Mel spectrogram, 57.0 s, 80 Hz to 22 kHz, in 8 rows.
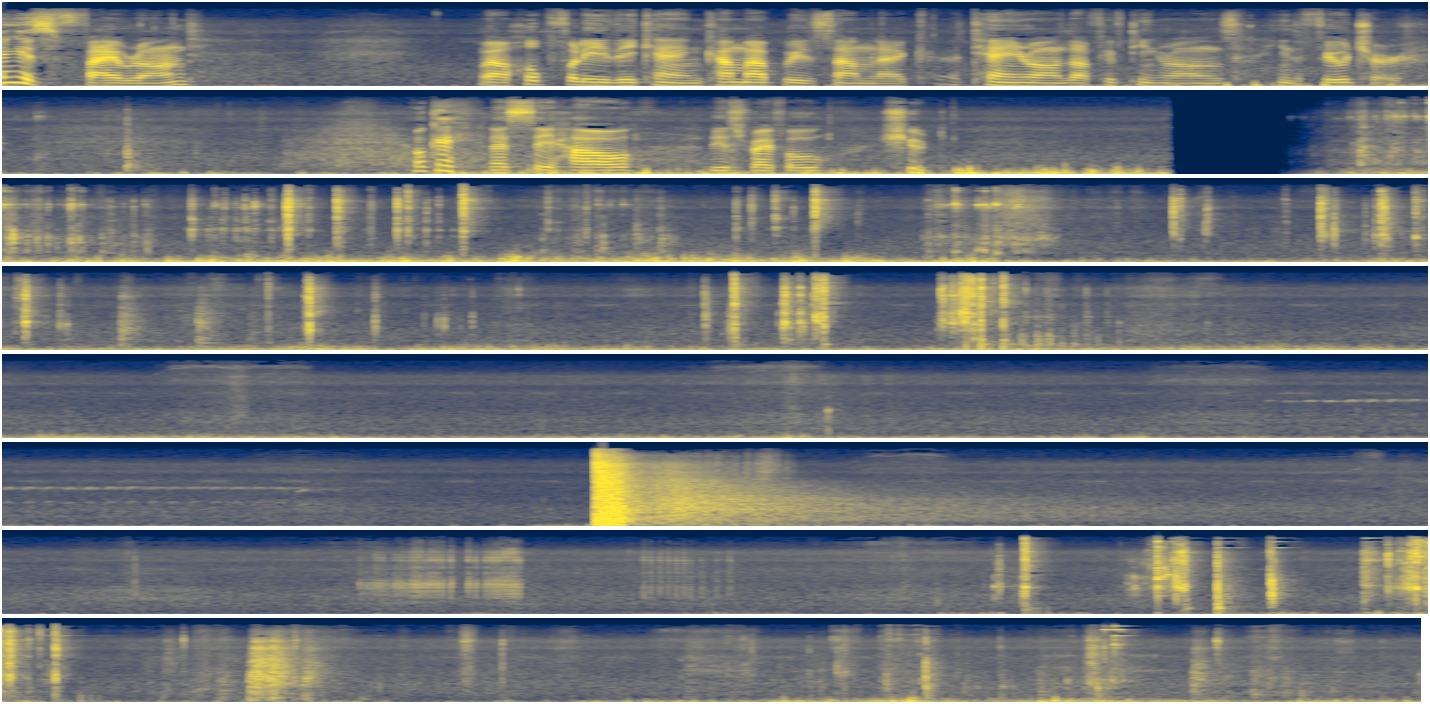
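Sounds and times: sharp clicks and cracks: 0:14.2 - 0:18.6, 0:20.1 - 0:21.8, 0:22.7 - 0:23.8, 0:24.9 - 0:26.8, 0:38.6 - 0:40.5, 0:47.7 - 0:50.3
rifle shot with ringing echo: 0:38.6 - 0:40.9.

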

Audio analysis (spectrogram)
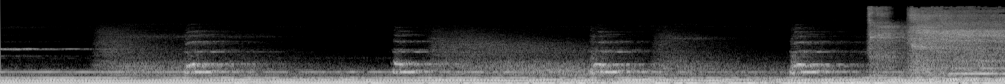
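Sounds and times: low vocal drone: 0:08.6 - 0:10.0.

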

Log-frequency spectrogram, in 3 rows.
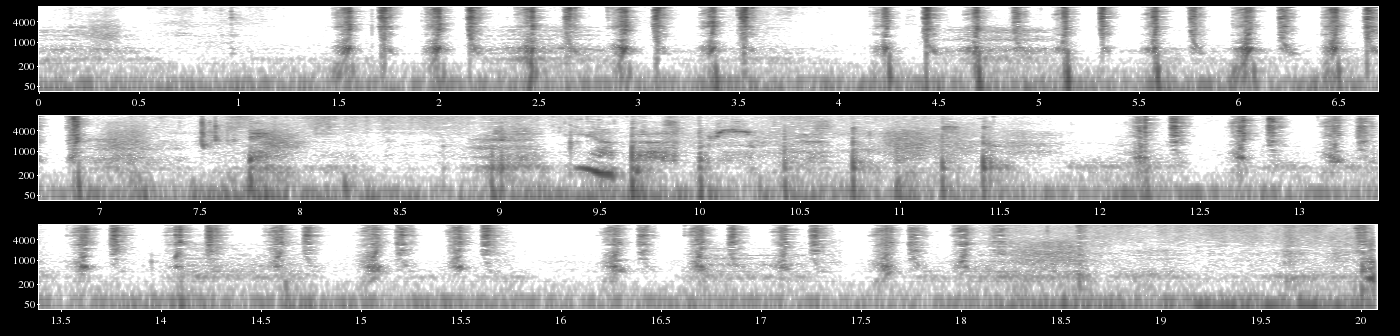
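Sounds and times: scissors snipping hair: 0:01.5 - 0:03.6, 0:04.2 - 0:07.6, 0:12.2 - 0:18.2.

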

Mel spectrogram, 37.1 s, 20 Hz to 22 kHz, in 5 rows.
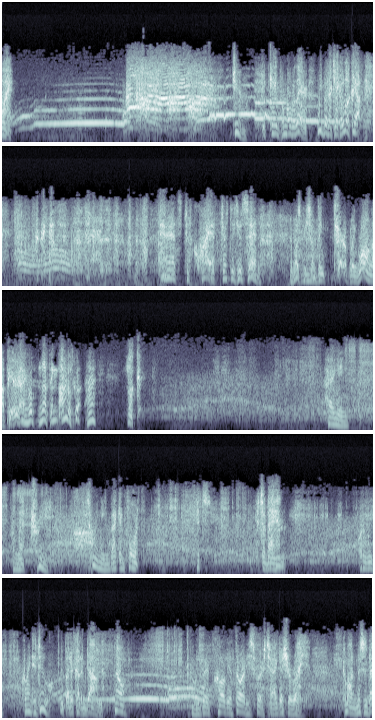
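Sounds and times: shrill wavering scream: 0:00.0 - 0:09.0, 0:17.4 - 0:37.0.

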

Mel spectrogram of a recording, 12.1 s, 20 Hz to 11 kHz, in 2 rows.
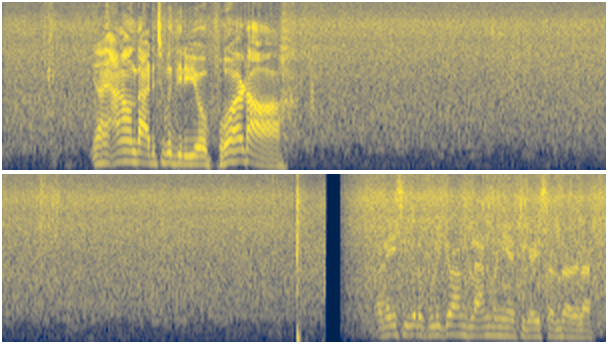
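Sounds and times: fast-flowing stream rushing: 0:00.0 - 0:12.0.

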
